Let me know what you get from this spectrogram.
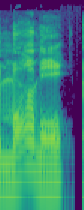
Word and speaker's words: Marmol: And of course, we have a new manager, Ali Marmol. And by the way, that is the correct pronunciation. There are some people saying Marmol, and that's incorrect. It's like marble. Just think of marble.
